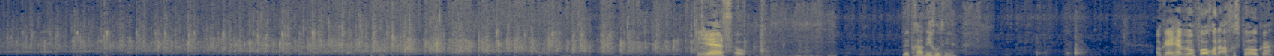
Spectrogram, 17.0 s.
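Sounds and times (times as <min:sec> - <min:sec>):
brief cheers: 0:00.0 - 0:02.7
sustained audience applause: 0:00.0 - 0:10.6
speech: 0:09.3 - 0:10.0, 0:12.0 - 0:12.8, 0:15.4 - 0:16.9.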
